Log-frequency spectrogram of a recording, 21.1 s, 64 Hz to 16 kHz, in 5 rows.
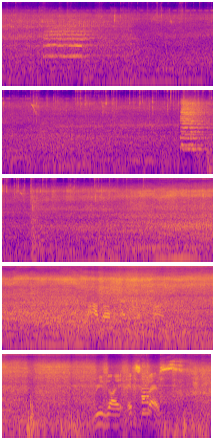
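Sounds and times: traffic on wet street: 0.0 - 21.0
vehicle tyres on wet road: 0.0 - 21.0
vehicle horn blast: 0.8 - 1.8, 7.8 - 8.4.

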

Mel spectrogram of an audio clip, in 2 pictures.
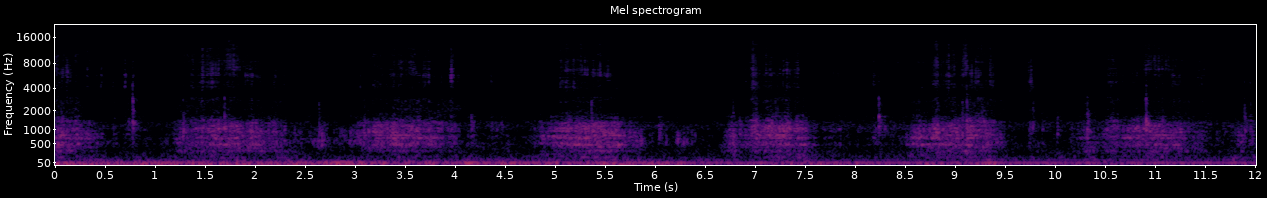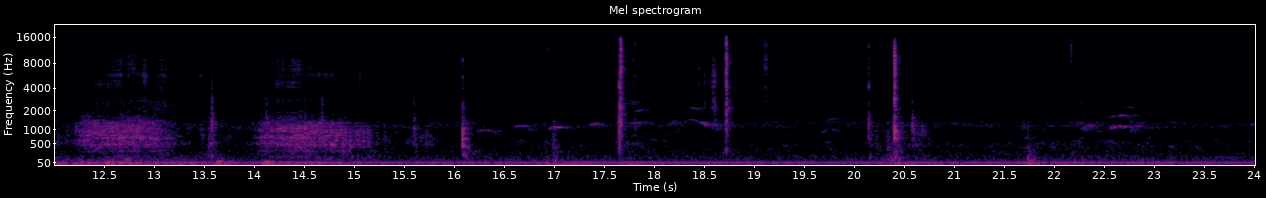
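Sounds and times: pen scratching on paper: 0.0 - 6.0, 6.7 - 9.6, 10.4 - 15.3
light plastic clicks: 17.6 - 18.9.

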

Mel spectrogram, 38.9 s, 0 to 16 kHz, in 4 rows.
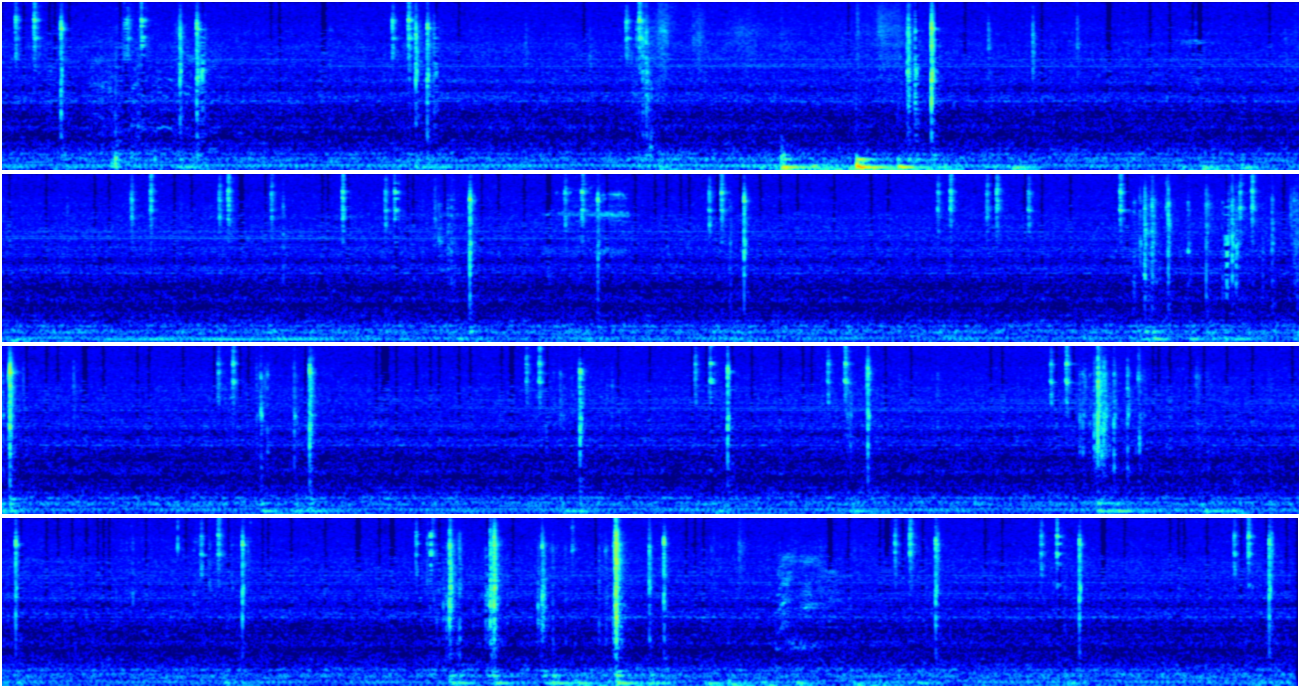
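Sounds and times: steady low hum: 0.0 - 38.9
keyboard keys clicking: 2.9 - 3.3, 6.8 - 7.1, 18.1 - 19.6, 27.3 - 28.1, 32.3 - 34.2.

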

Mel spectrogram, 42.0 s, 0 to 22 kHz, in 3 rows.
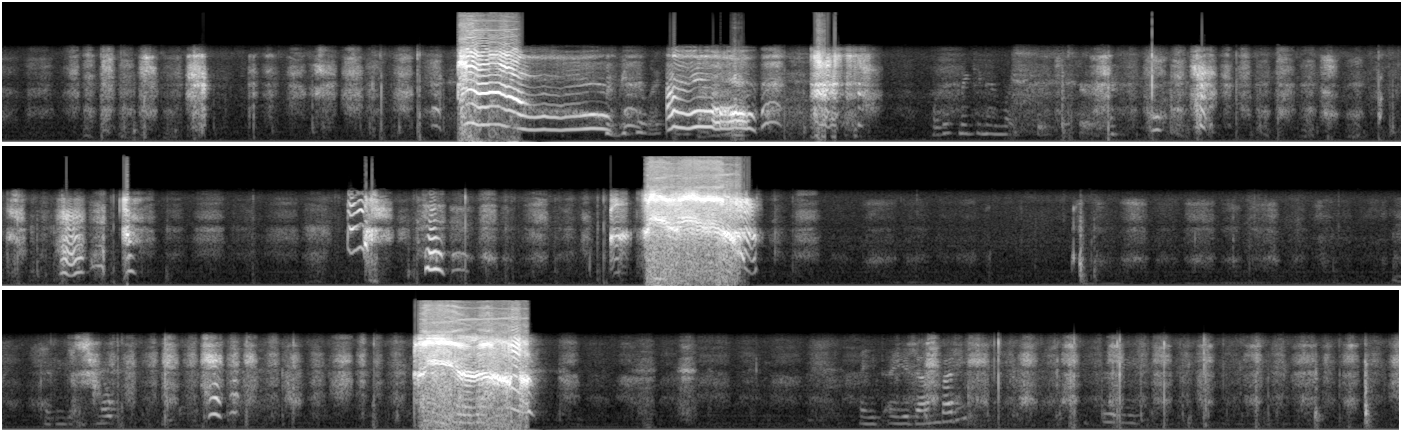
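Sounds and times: infant breathy huffs: 0.0 - 4.6, 5.2 - 20.4, 21.4 - 24.0, 24.6 - 32.2, 33.2 - 41.9
baby screaming and squealing: 4.5 - 6.1, 6.7 - 8.7, 17.4 - 18.4, 20.1 - 21.6, 32.1 - 33.4
faint breathing: 7.5 - 20.0, 21.6 - 32.1, 33.4 - 41.9.

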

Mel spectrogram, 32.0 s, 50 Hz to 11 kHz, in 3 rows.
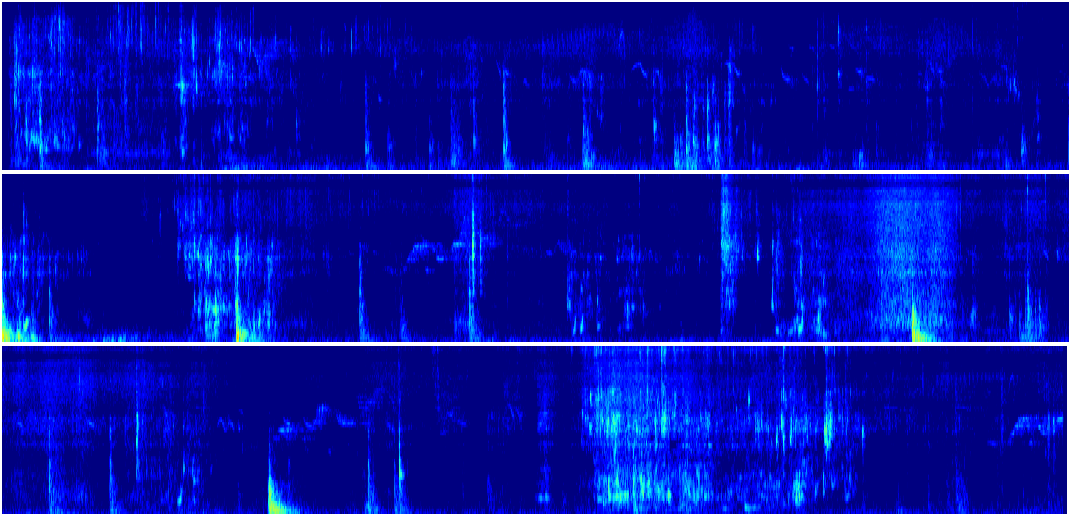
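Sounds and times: water dripping from paddle: 0.1 - 18.9
paddle splashing: 0.1 - 31.9
canoe thumps: 10.6 - 11.4, 19.7 - 21.1, 24.0 - 24.4.

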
